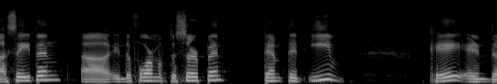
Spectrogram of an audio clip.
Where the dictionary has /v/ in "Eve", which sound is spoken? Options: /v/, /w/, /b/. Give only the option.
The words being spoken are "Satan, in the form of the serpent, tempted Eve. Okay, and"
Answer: /v/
